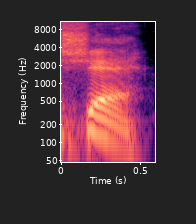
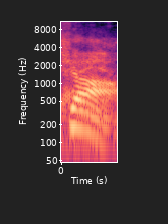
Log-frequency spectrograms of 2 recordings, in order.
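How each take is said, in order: First: The name rhymes with 'air'. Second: The name ends in an open 'ah' vowel. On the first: The speaker calls it right. "It's pronounced share. It is share" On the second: The speaker calls it wrong.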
